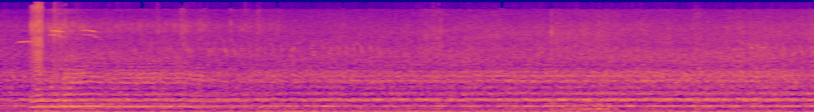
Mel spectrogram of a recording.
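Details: Honey bees buzzing together in a dense, steady drone, a low hum with layered harmonic tones holding constant throughout, a brief sharp click near the start.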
